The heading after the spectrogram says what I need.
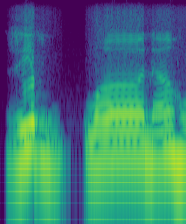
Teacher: را باریک ہے ضاد کو مٹا پڑھنا ہے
